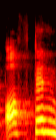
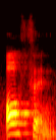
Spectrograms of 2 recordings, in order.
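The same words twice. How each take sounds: First: Often as OFF-ten; t sounded. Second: Often as OFF-en; silent t. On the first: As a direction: pronounce the t in often. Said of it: "कई बार often बोलते हैं". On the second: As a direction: drop the t in often. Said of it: "यहाँ पे टी silent रहेगा". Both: Shown as a demonstration.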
